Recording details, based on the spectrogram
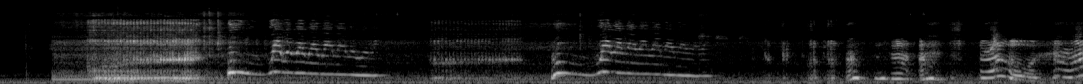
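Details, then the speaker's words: Animated cartoon character snoring during a nap, simulated: rumbling inhaled snores alternating with whistling falling exhales, repeated several times; imitation snoring. "there. It's me, Face. I was taking a nap. I love my nap."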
